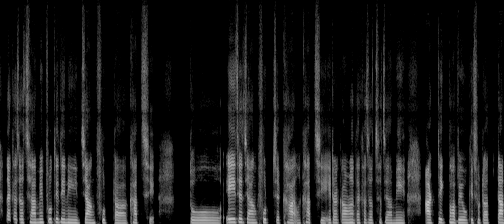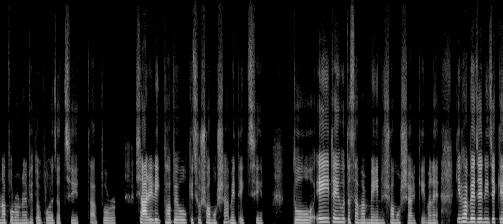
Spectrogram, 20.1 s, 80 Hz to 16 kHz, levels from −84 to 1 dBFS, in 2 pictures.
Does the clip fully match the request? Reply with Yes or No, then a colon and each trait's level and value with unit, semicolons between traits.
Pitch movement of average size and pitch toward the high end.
No: narrow, 2.0 semitones; high, 210 Hz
